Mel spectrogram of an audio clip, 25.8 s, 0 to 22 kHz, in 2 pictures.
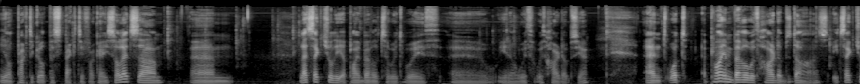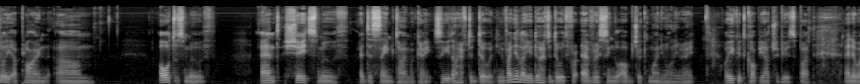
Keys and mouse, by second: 1.0 q, 2.5 ctrl+z, 3.5 Tab, 4.1 Tab, 4.4 q, 11.5-12.1 drag, 12.4 shift+drag, 14.3-16.6 drag, 16.8-18.3 drag, 23.5-23.9 middle drag, 25.2 shift+middle drag.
